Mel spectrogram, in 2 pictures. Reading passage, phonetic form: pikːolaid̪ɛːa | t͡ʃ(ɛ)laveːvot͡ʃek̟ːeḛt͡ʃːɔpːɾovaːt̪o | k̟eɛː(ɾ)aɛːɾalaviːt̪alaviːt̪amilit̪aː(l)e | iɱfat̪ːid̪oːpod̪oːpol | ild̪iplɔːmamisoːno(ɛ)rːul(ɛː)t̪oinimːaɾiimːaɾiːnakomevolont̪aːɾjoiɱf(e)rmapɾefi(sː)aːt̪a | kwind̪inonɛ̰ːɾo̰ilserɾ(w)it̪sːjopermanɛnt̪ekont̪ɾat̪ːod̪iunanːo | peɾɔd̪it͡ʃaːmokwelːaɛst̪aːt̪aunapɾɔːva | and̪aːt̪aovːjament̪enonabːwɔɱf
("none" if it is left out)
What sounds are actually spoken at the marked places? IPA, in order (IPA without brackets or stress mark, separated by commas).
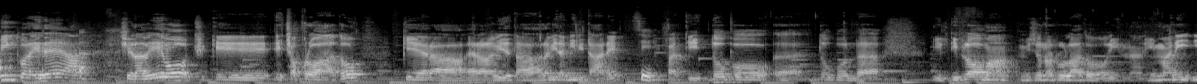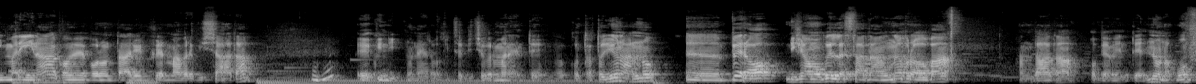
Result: e, ɾ, ɾ, a, aː, e, sː, v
